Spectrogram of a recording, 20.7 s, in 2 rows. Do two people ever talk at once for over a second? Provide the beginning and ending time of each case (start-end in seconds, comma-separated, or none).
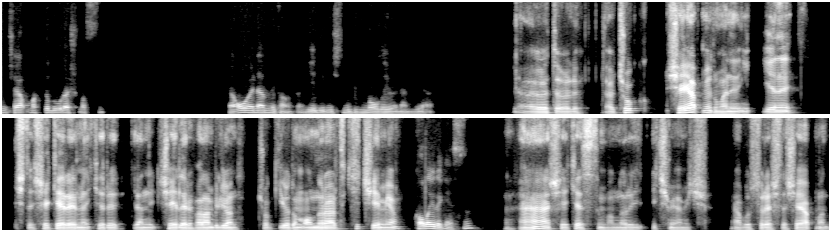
none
